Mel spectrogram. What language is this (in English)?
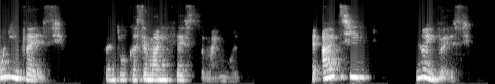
Romanian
